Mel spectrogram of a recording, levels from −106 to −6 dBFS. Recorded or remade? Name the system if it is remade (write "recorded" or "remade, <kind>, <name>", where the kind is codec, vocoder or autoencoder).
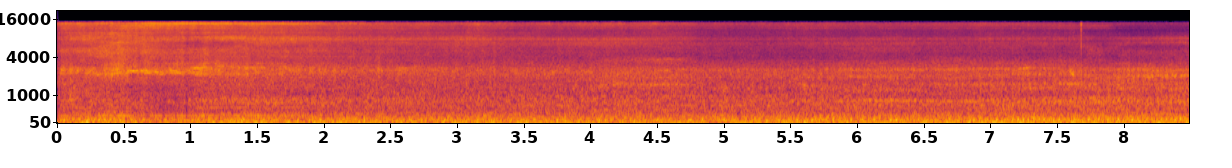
remade, autoencoder, DAC-VAE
